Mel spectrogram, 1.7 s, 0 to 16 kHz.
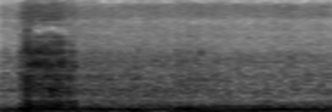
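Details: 1968 Ford Mustang 289 V8 rev: a quick throttle blip, then a deep, even burble settling back with no misses or knocks; the engine sounds healthy.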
